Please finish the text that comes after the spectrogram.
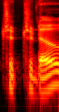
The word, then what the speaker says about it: Trudeau: do um true do true like trudeau is that is that how you pronounce justin trudeau um yeah so i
